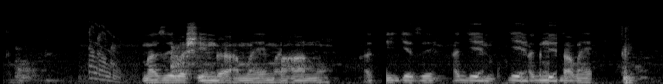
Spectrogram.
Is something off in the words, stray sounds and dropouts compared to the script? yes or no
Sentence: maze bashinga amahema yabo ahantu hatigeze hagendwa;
yes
